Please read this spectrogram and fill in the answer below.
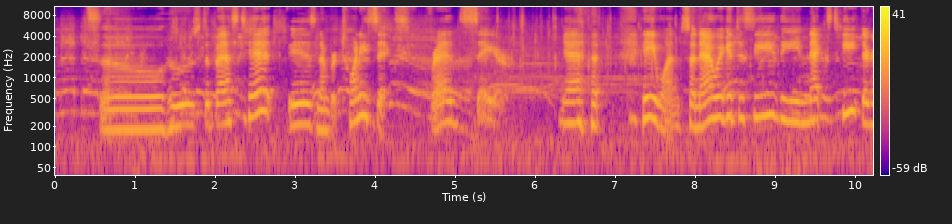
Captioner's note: crowd cheers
